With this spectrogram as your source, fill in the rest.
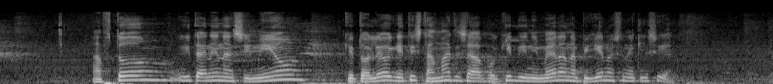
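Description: A middle-aged man speaks calmly into a microphone, heard through a loudspeaker.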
